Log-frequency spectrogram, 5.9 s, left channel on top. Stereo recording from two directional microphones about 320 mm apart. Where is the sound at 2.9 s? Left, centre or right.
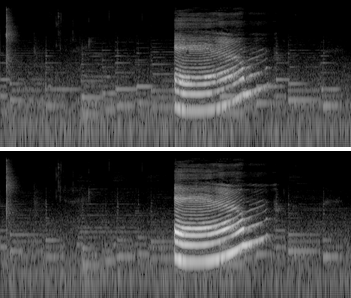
Right.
